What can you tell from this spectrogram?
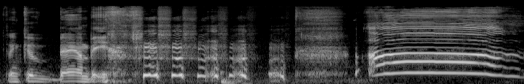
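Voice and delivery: high, squealing fake sob; fake crying on camera. Trying to cry on camera, high fake sob. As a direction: force out a theatrical cry. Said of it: "I'll cry on camera".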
